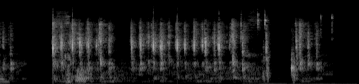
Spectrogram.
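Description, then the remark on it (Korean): Rapid clattering keystrokes on a computer keyboard, crisp, coming in three quick bursts separated by brief pauses, with no voices. “이 아, 키보드는 형님이... 그래서 누구야 이 키보드”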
